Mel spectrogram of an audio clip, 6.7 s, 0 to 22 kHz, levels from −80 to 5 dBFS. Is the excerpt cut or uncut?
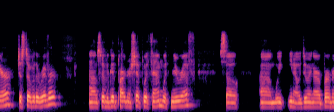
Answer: uncut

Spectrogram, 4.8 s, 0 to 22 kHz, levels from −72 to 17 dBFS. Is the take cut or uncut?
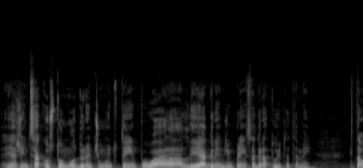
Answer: uncut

